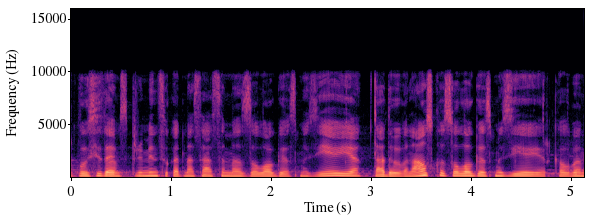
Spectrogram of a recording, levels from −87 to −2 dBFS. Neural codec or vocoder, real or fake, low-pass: none; real; 9.9 kHz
